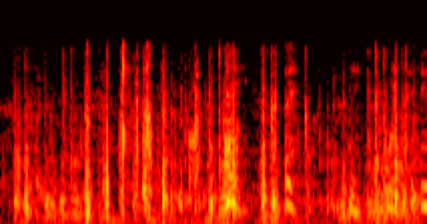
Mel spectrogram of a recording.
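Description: A child's voice, partly indistinct, in short bits among scattered sharp clicks and knocks from handling.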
